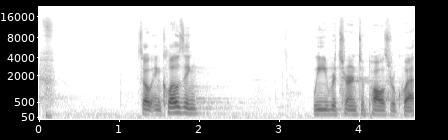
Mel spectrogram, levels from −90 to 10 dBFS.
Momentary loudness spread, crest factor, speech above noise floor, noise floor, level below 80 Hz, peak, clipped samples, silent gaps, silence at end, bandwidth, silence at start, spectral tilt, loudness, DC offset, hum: 14 LU; 22 dB; 42 dB; -75 dBFS; -78 dBFS; -14 dBFS; under 0.1%; none; 0 s; 16 kHz; 0.05 s; -4.5 dB/octave; -34 LUFS; under 0.1%; none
